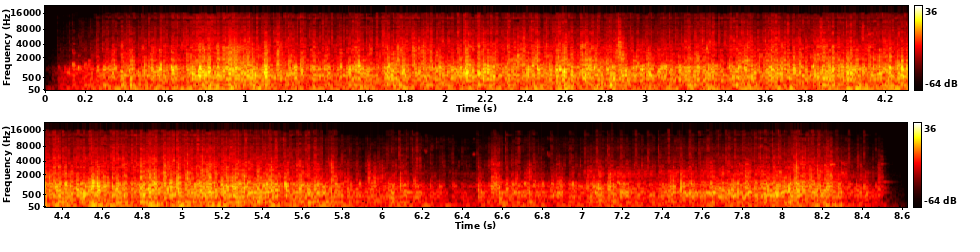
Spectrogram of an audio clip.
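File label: sounds of anchor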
